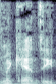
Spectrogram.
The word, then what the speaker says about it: McKenzie: I'm trying to remember how to even pronounce her name. McKenzie. It is McKenzie.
